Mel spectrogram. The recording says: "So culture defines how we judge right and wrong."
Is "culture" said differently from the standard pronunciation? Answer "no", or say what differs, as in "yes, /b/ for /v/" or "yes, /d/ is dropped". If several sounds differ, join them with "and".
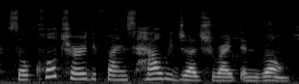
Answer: no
